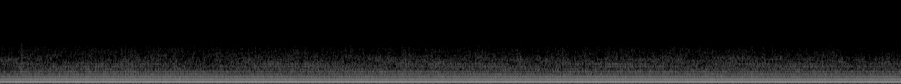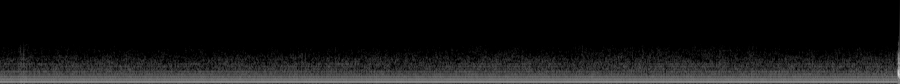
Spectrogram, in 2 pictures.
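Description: A steady low electrical hum with several evenly spaced overtones, unchanging in pitch and level, heard through a narrow, radio-like audio channel.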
